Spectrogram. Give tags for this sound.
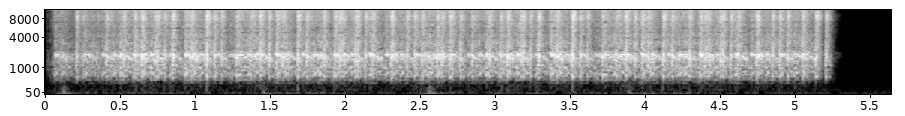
celeb Mass media news people shutter TV

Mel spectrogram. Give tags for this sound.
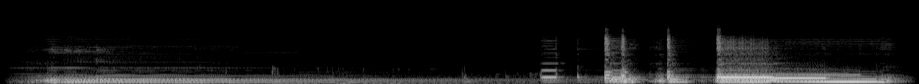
guitar plugging-in

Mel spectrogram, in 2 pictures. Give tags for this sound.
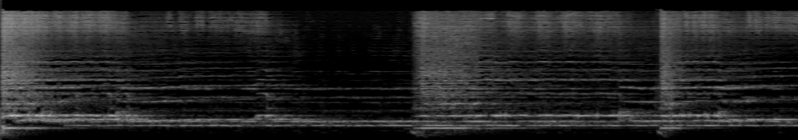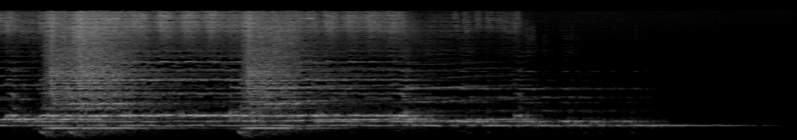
shakuhachi stretching transformation

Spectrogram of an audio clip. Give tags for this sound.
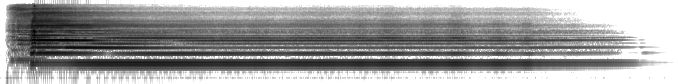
a key

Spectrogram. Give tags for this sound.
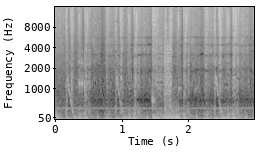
digital glitch random

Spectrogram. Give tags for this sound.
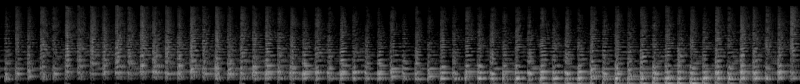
120bpm loop music pad rhythmic sequence synth

